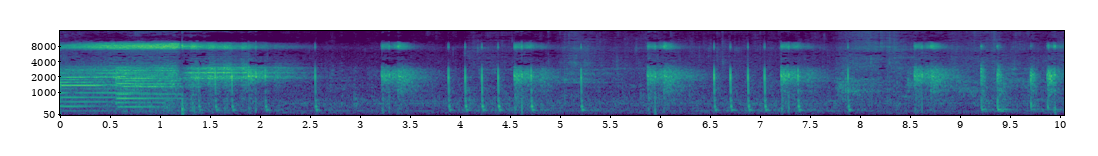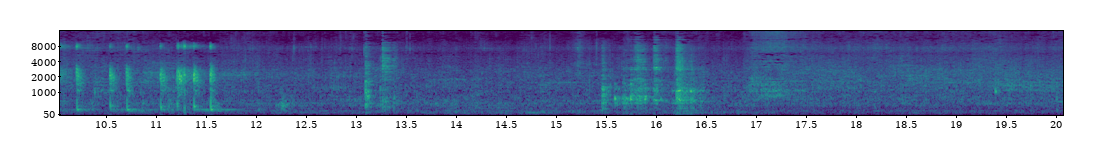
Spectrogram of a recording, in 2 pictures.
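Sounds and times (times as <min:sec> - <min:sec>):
frying sizzle: 0:00.3 - 0:06.6, 0:07.6 - 0:20.0
metal utensils scraping a wok: 0:15.5 - 0:16.4.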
